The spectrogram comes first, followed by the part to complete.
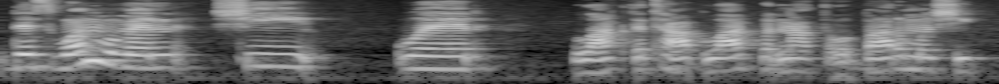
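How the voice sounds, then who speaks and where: A woman's voice: mid-range voice, a little slow. A woman in an easygoing podcast conversation, poking holes in stories and spinning her own theories. She talks in a loose, chatty way with frequent asides and fillers. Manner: skeptical, offers theories and retells anecdotes with asides. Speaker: co-host. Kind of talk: casual podcast chat.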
